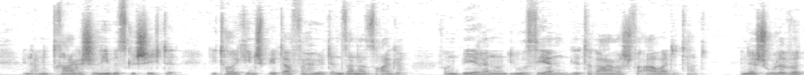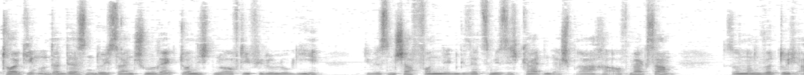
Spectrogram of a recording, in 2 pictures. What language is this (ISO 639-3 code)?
deu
